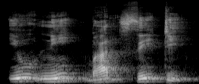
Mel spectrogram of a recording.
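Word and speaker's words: university: সে একজন বিশ্ববিদ্যালয়ের ছাত্রী বাক্যটিতে ইউনিভার্সিটি শব্দটি ইউ দিয়ে শুরু হলেও উচ্চারিত হয় ওয়াই ইউ ধ্বনিতে যেমন ইউনিভার্সিটি আর যেহেতু ওয়াই একটি কনসোনন্ট সাউন্ড তাই এান ইউনিভার্সিটি ভুল হবে। সঠিক বাক্যটি হবেশি ইজ এ ইউনিভার্সিটি স্টুডেন্ট।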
